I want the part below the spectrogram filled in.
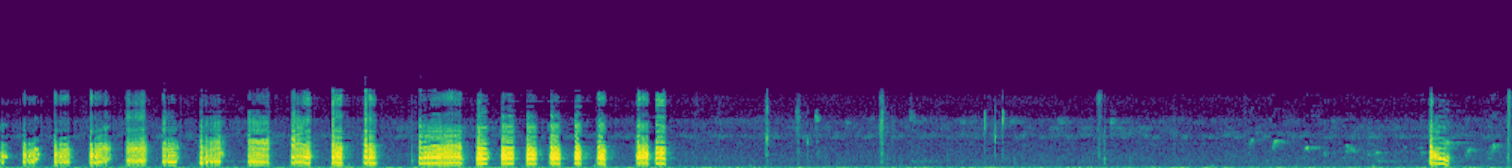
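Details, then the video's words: Red junglefowl hen gives a run of about fifteen harsh, broadband cackling notes in quick succession for five seconds, then falls quiet except for one short final note; faint low background hum. "Suab poj qaib qus seev zoo"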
